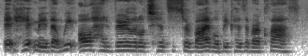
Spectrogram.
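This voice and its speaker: A woman's voice: medium pitch, fairly even intonation, brisk, fairly bright tone, lightly acted. A woman playing a caring young heroine who narrates her own ordeal in a scripted first-person audio drama. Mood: anxious narration.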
